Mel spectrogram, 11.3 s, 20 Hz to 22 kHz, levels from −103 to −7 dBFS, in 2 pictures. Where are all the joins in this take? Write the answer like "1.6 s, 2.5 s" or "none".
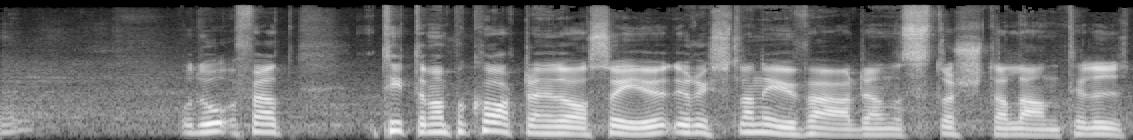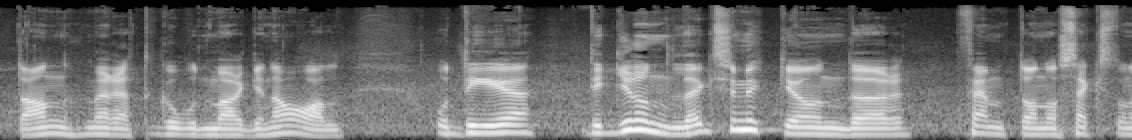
1.8 s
